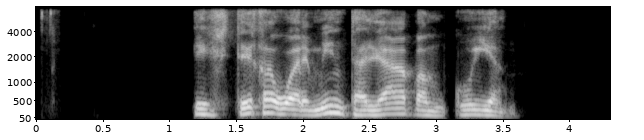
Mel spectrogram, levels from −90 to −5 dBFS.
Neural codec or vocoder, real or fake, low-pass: codec, 24 kHz, 6 kbps, HILCodec; fake; 7.2 kHz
